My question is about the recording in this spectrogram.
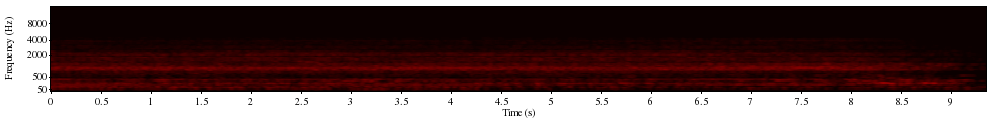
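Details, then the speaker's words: Philips blender after replacing the worn spindle to fix leaking, tested with water: steady, high motor whine at one even pitch, no rattles or grinding, no leak; running normally. "berarti pusing suaranya jonder suaranya halus Hai ini tidak bocor yang tidak netes diblendernya juga kering tidak ada kelihatan air yang netes"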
